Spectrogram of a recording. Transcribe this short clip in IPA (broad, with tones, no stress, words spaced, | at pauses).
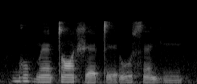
ɡu˦bɛ̃˧tɔ̃˧ ʃɛ˧te˨ɾu˨˦ sɛ̃˧ji˦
